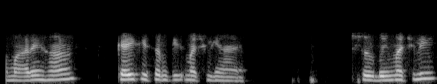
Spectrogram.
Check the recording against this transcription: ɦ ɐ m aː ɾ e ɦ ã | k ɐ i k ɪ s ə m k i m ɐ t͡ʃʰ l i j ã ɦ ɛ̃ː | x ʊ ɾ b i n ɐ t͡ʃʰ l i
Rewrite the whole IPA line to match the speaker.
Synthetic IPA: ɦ ɐ m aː ɾ e ɦ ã | k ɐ i k ɪ s ə m k i m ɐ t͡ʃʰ l i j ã ɦ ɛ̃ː | s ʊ ɾ b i m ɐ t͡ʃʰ l i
